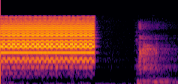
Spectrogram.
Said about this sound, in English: Do you hear that sound? The phone is ringing. My first call.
